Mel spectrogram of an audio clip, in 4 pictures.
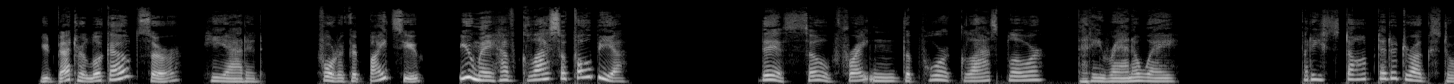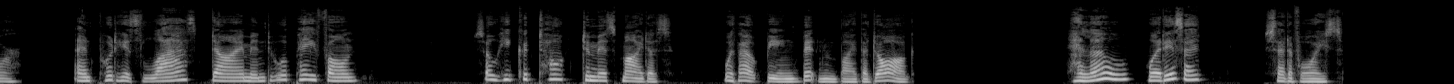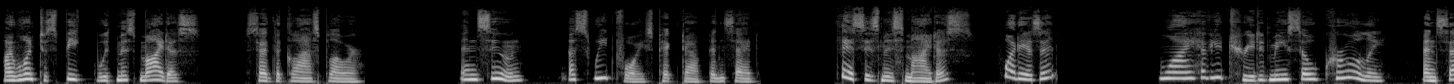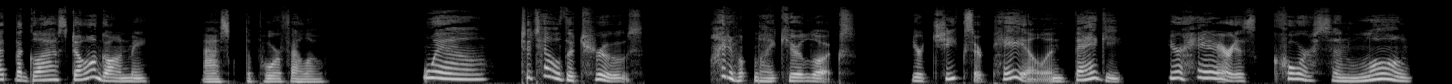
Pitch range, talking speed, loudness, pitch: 140-225 Hz, 130 wpm, -22 LUFS, 175 Hz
